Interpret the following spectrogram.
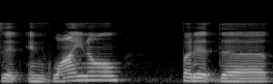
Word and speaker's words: inguinal: Inguinal. Some people pronounce it inguinal.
